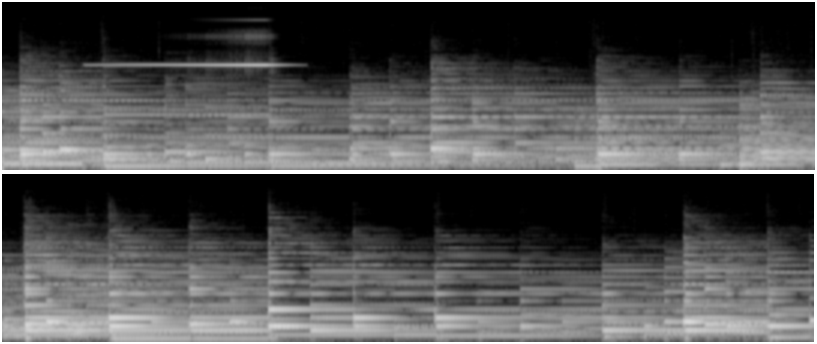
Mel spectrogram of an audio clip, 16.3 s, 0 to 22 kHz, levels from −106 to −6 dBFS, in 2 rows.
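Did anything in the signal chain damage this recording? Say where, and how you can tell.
Yes. From 0.81 to 3.05 s a pure 4.7 kHz tone swells over roughly a second and a half into a squeal about 5 dB above the programme. That is loudspeaker feedback squeal in the analogue stage: the microphone re-captured its own loudspeaker, and loop gain above unity at that frequency let it self-reinforce.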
